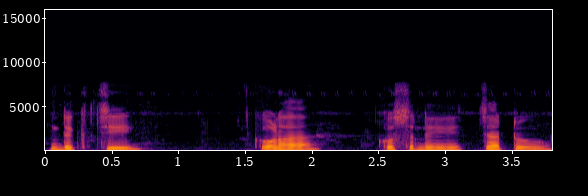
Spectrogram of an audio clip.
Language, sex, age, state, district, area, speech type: Santali, male, 30-45, West Bengal, Purulia, rural, spontaneous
